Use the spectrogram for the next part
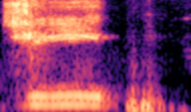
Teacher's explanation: For example, the word cheap begins with the voiceless affricate cha, and the word jeep begins with the voiced affricate ja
